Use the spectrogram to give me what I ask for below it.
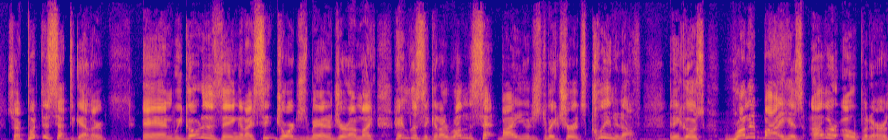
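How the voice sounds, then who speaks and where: Male comedian guest, high and lively, gravelly edge; casual storytelling, mimics others. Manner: animated, acts out other people's voices, swears freely.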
